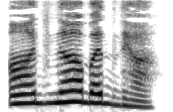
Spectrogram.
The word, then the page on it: ಆಜ್ಞಾಬದ್ಧ: Kannada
